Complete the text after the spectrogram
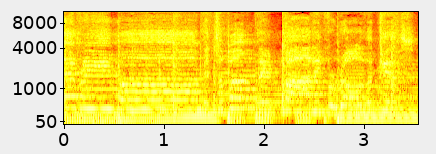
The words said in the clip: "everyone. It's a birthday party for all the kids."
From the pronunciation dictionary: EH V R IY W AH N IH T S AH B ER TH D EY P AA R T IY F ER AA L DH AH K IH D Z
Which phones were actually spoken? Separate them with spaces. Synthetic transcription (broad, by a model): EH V R IY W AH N IH T S AH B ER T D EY B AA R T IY F ER AA L DH AH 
